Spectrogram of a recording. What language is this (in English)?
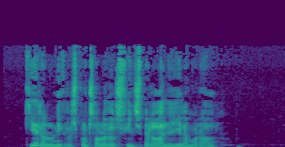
Catalan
